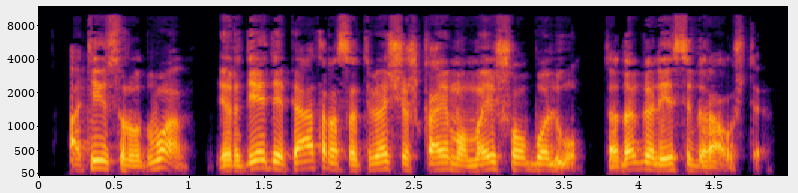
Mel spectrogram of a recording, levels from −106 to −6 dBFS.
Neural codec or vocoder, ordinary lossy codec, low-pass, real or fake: vocoder, 22.05 kHz, 80 mel bands, WaveNeXt; MP3, 48 kbps; 9.9 kHz; fake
